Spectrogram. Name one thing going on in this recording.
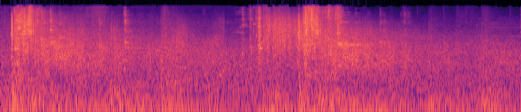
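A tank engine rumbles and clanks steadily.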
